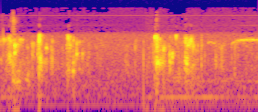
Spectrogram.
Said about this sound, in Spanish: hay infinidad de vecinos y vecinas bajo la lluvia, todos aplaudiendo menos yo, que tengo que tener el teléfono. Te iba a decir que nos pongas el móvil y así escuchamos los aplausos,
